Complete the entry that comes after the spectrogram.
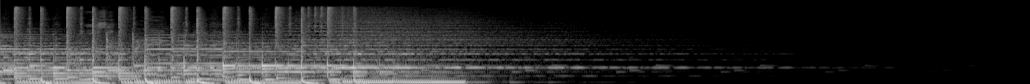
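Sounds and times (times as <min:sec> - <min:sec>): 
corporate logo jingle: 0:00.0 - 0:05.4.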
